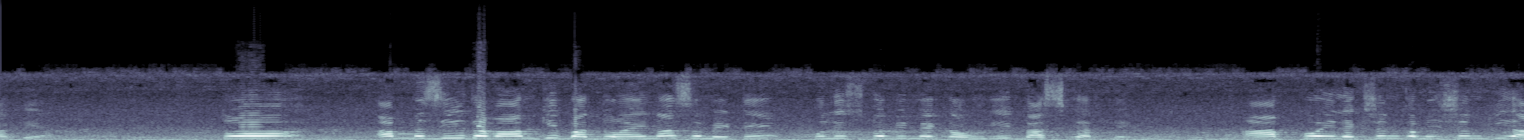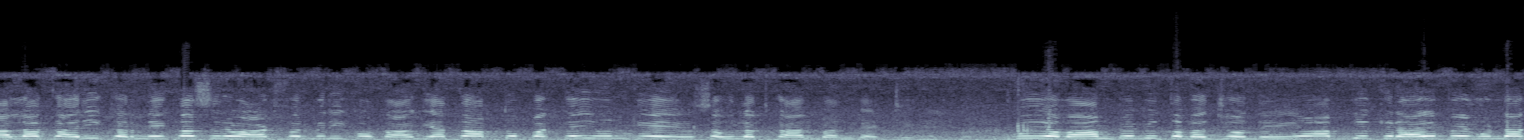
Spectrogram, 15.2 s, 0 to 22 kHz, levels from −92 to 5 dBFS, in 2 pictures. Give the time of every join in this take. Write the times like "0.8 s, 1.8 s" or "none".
14.3 s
